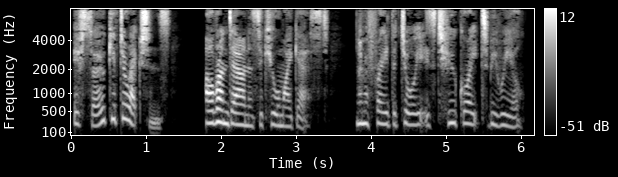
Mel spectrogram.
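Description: Woman acting an excitable, high-voiced young gentlewoman. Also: moderate pace, husky, no room sound, clean studio sound. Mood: eager, playful. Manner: impulsive, gushing, imperious. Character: excitable, wilful young gentry wife, breathlessly joyful. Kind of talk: audiobook character acting.

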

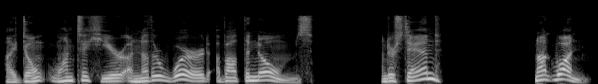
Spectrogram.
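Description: A narrator voicing a furious middle-aged dad in a storybook, bitter and accusing, with shouted outbursts. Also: mid-range voice, big pitch swings, measured pace, no echo, clean studio sound. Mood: bitter, angry.

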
